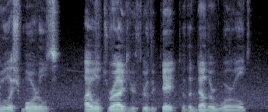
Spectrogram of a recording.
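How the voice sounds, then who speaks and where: A man's put-on character voice at a moderate pace, monotone and flat in intonation. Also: medium pitch for a man. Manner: menacing, theatrical.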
